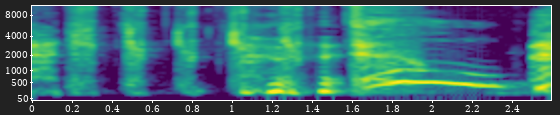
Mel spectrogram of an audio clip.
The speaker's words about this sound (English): Hey. That coworker that sits next to you chewing very loudly or sipping their coffees.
